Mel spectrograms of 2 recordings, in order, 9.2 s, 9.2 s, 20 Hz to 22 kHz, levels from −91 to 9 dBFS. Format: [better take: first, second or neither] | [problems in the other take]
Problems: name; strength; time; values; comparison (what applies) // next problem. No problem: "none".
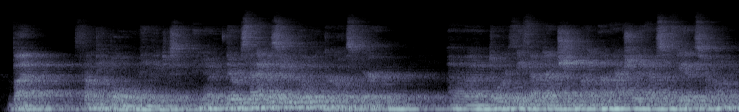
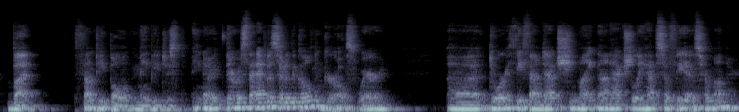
second | room echo; strong; dies away in 2.5 s; slight in the second // off-mic speech; far; far in the second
